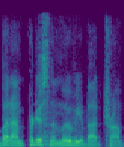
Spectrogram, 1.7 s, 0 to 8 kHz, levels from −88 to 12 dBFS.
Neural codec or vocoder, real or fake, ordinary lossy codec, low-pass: none; real; AAC, 32 kbps; 7.2 kHz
